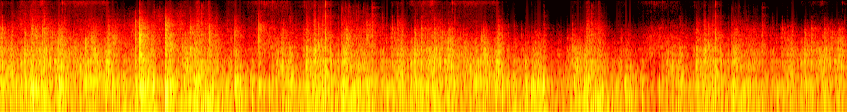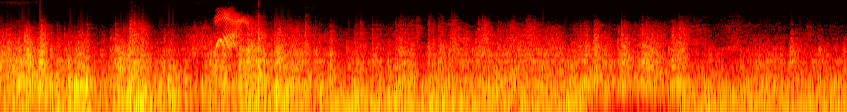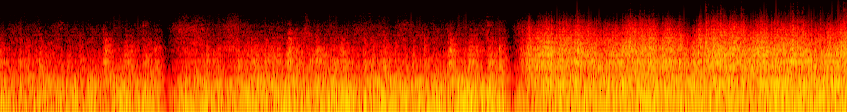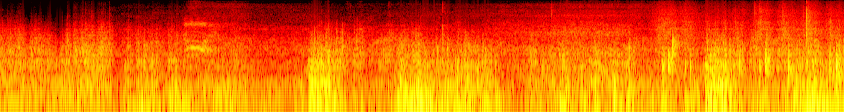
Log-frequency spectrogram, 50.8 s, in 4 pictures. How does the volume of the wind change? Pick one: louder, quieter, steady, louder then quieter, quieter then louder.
quieter then louder.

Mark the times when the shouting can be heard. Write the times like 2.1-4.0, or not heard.
15.8-16.4, 40.9-41.5.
